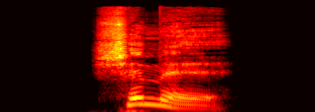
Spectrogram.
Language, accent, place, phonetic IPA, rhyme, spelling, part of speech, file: German, Germany, Berlin, [ˈʃɪml̩], -ɪml̩, schimmel, verb, De-schimmel.ogg
- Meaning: inflection of schimmeln: 1. first-person singular present 2. singular imperative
